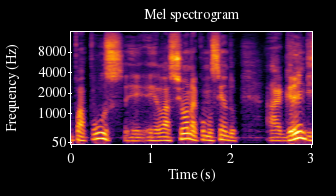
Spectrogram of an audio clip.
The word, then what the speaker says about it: Papus: umas horas atrás mas a pronúncia do nome dele é papus então ele demonstra Exatamente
